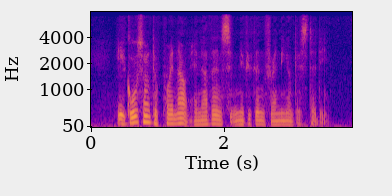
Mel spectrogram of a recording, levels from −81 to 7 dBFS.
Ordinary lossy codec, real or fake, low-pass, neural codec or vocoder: none; fake; 7.2 kHz; codec, 16 kHz, 1.1 kbps, Voila-Tokenizer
